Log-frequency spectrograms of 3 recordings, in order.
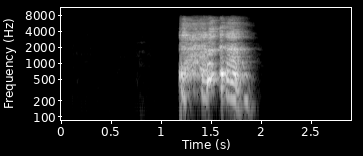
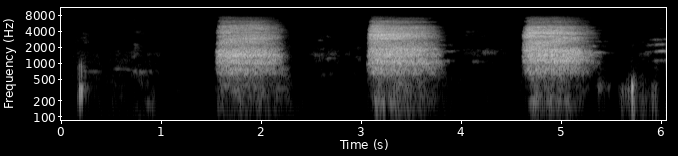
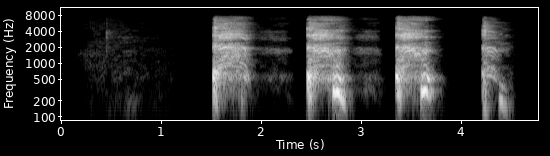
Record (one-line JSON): {"cough_length": "2.9 s", "cough_amplitude": 27991, "cough_signal_mean_std_ratio": 0.36, "exhalation_length": "6.1 s", "exhalation_amplitude": 9075, "exhalation_signal_mean_std_ratio": 0.48, "three_cough_length": "4.8 s", "three_cough_amplitude": 28668, "three_cough_signal_mean_std_ratio": 0.4, "survey_phase": "beta (2021-08-13 to 2022-03-07)", "age": "18-44", "gender": "Female", "wearing_mask": "No", "symptom_none": true, "symptom_onset": "12 days", "smoker_status": "Never smoked", "respiratory_condition_asthma": false, "respiratory_condition_other": false, "recruitment_source": "REACT", "submission_delay": "2 days", "covid_test_result": "Negative", "covid_test_method": "RT-qPCR", "influenza_a_test_result": "Negative", "influenza_b_test_result": "Negative"}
